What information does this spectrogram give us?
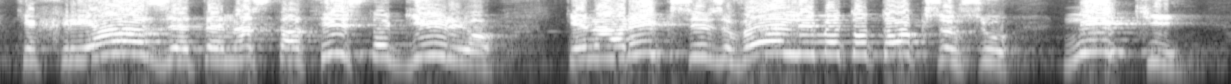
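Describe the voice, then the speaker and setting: A man preaching an impassioned sermon in church, shouting exclamations and chanting repeated refrains. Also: extremely high pitch, lively intonation. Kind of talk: fervent sermon.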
